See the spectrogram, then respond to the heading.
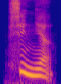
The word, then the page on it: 信念: xìn niàn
